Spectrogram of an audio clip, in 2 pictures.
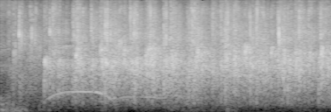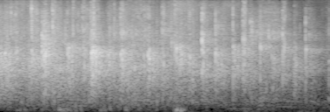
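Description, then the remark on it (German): A crowd bursts into sustained applause for a guest on stage, a dense wash of many hands clapping at steady volume for several seconds, with a brief whistle-like tone near the start. “Genau, und geben wir doch einen großen Applaus auf der Bühne”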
